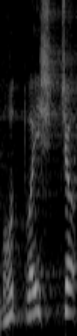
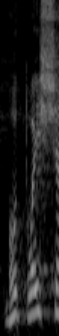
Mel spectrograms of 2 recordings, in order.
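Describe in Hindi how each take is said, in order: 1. यह शब्द 'shcha' ध्वनि से समाप्त होता है। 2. यह शब्द 'shya' ध्वनि से समाप्त होता है। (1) "श और च" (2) "बहुत्वैश्य नहीं बोलना"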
